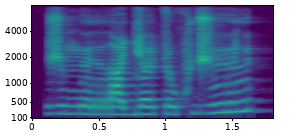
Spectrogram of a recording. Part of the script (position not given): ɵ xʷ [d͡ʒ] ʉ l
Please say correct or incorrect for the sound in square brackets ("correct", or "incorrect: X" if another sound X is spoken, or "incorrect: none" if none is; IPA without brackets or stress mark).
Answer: correct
